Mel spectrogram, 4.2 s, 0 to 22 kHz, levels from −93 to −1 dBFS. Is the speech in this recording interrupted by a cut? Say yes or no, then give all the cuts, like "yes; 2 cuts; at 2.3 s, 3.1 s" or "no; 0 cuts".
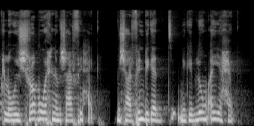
yes; 2 cuts; at 1.4 s, 1.8 s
